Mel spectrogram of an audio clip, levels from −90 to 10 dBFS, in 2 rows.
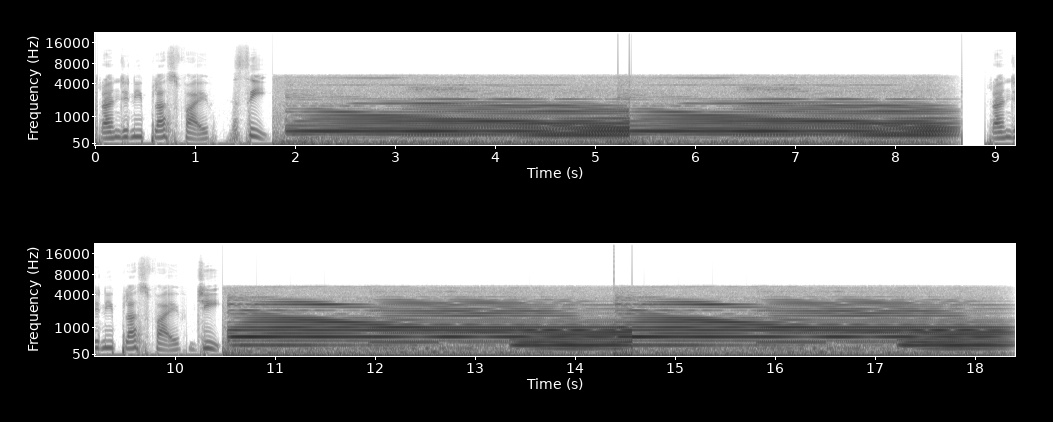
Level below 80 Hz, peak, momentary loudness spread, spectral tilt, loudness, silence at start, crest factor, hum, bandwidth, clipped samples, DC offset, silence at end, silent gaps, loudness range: -38 dBFS; 0 dBFS; 8 LU; -7 dB/octave; -13 LUFS; 0 s; 12 dB; none; 5.6 kHz; under 0.1%; 3%; 0 s; 8.66-8.89 s; 6 LU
